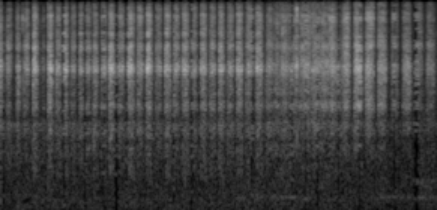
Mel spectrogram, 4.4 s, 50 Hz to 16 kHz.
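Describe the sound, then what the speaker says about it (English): Fine-grained sandpaper rubbed back and forth along the edges of a small 1/12 scale miniature tape dispenser piece, a steady run of quick, close, dry scratching strokes with no talking. "take a piece of fine grained sandpaper and just sand along the edges as well"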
